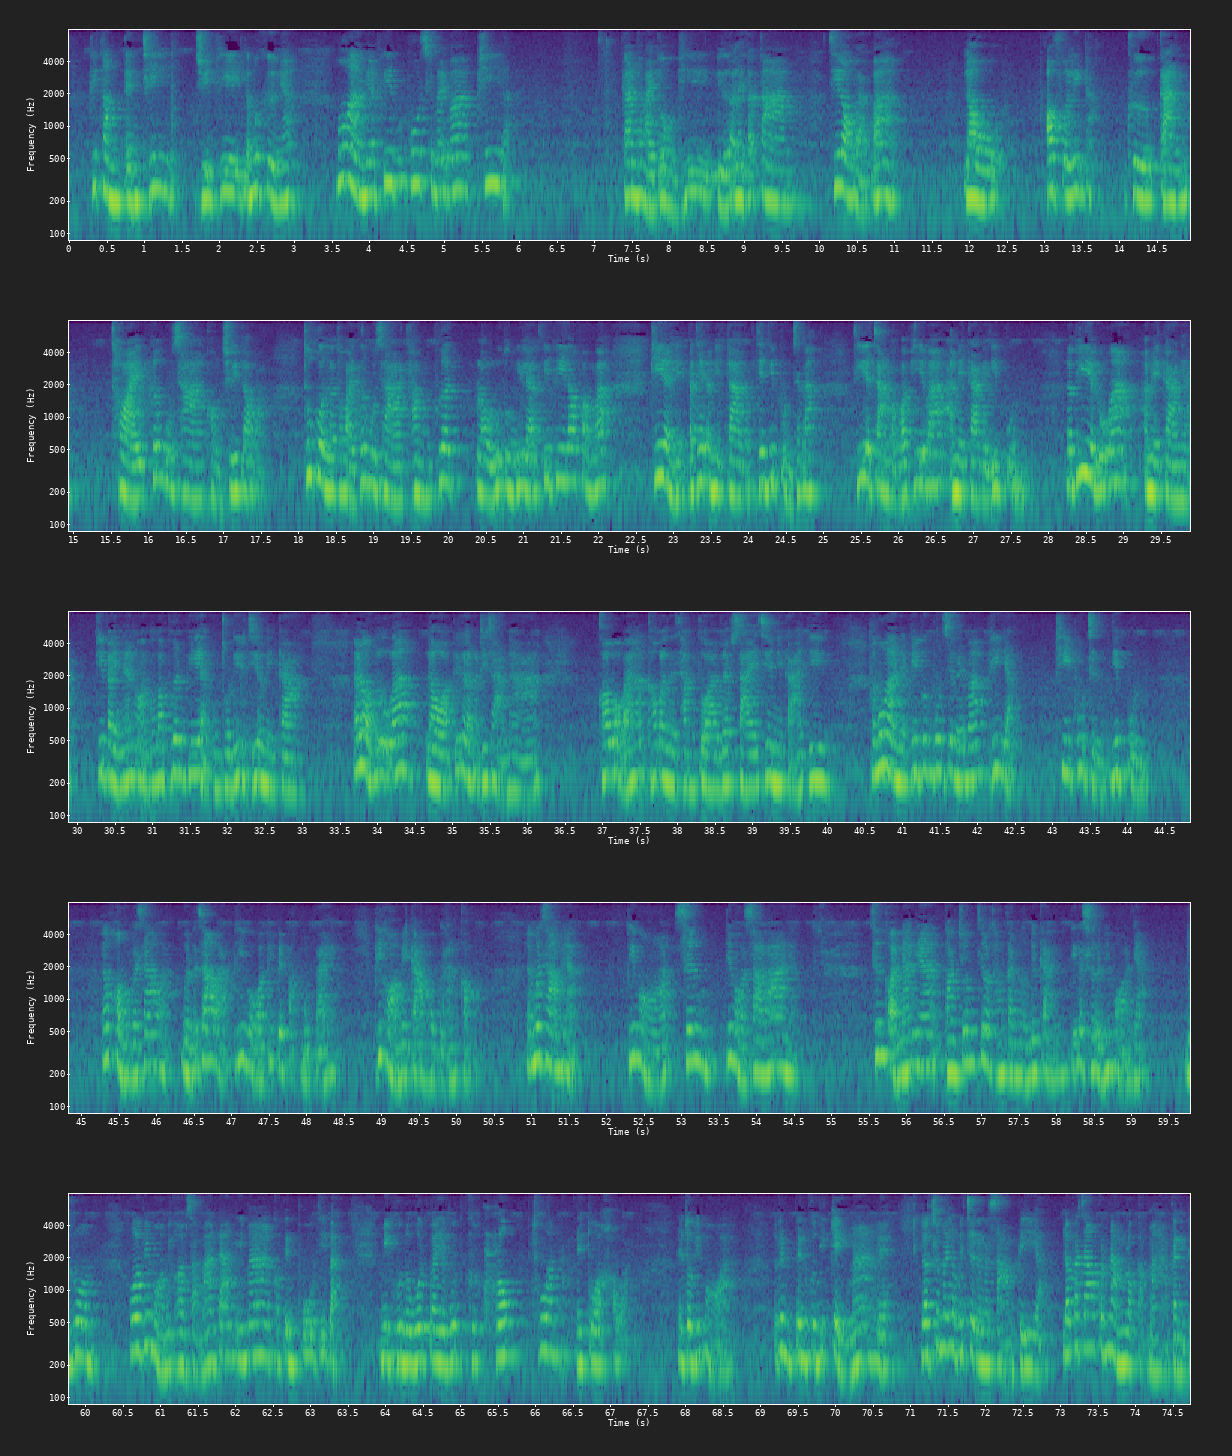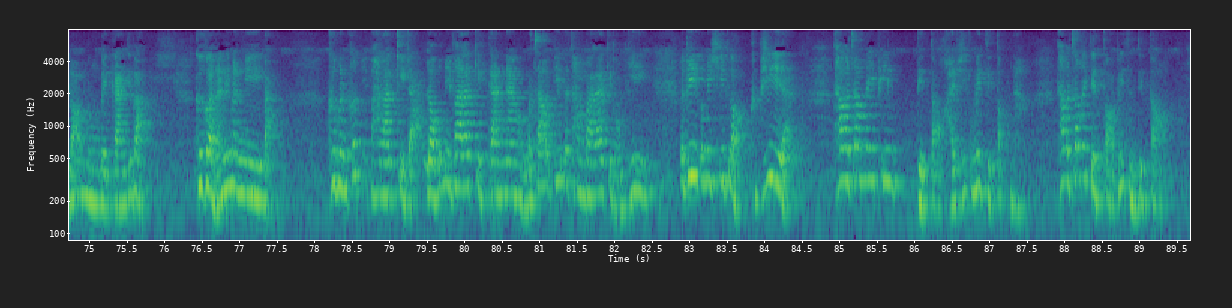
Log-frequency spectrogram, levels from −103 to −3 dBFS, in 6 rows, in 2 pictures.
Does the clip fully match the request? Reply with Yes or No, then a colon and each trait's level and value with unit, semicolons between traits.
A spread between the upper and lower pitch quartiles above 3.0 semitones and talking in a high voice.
Yes: average, 4.0 semitones; high, 220 Hz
